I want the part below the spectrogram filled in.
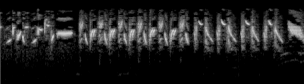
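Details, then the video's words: Algerian goldfinch song, montage recording: unbroken high twittering over three seconds, an early buzzy note, then a run of regularly repeated sharp downward slurred notes. "تسجيلة مونتاج روعة الكل يلقم العام هذا | chant chardonneret montage"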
